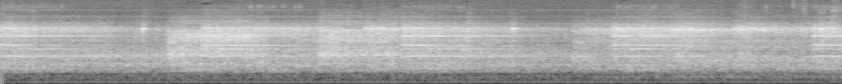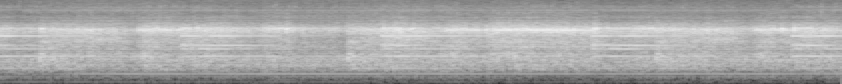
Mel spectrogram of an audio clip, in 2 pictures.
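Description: O-gauge model New York Central Hudson steam locomotive's electronic sound system: a steady steam hiss with a bell ringing about twice a second.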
